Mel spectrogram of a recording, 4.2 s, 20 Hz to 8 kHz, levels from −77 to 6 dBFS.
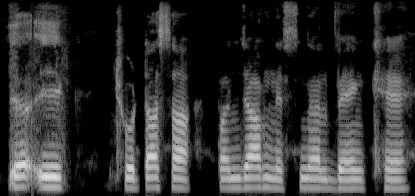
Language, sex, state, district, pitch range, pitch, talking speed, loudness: Hindi, male, Bihar, Lakhisarai, 140-155 Hz, 150 Hz, 115 wpm, -16 LUFS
